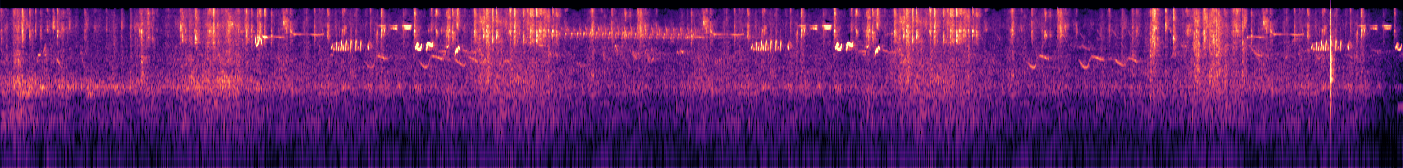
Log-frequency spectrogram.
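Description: Birds chirping now and then over a steady outdoor background hiss.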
